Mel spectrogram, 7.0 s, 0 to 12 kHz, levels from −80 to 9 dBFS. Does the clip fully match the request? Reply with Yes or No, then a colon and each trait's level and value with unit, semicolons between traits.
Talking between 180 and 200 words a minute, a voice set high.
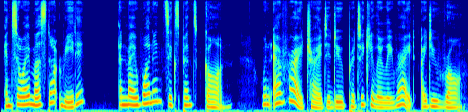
Yes: average, 195 wpm; high, 205 Hz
